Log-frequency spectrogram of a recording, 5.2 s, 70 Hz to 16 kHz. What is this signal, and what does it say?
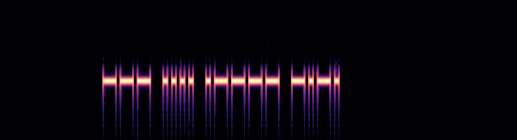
Morse code, heard as a keyed tone, about 28 wpm, 700 Hz. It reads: OH1C
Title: DXCC-100 Call Signs - 4 Characters - Repeated 3x - 28wpm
